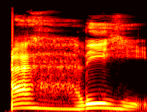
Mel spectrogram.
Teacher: Nafasnya biasa, dilafalkan bukan dari dada, tapi dari bagian pangkal tenggorokan. Ya. Nafasnya mengalir, suaranya mengalir. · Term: H besar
